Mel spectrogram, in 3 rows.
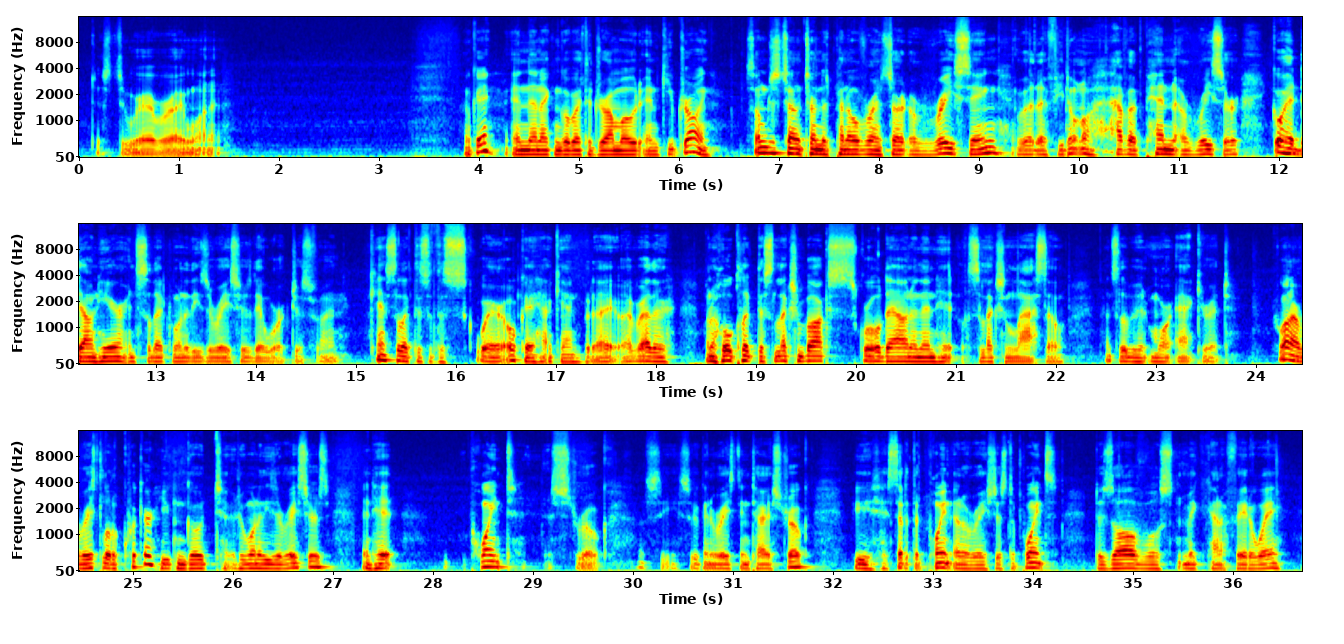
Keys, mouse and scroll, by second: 6.6 ctrl+z, 9.9 ctrl+z, 15.0 ctrl+z, 23.9 ctrl+z, 33.9 ctrl+z, 36.4 ctrl+z.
